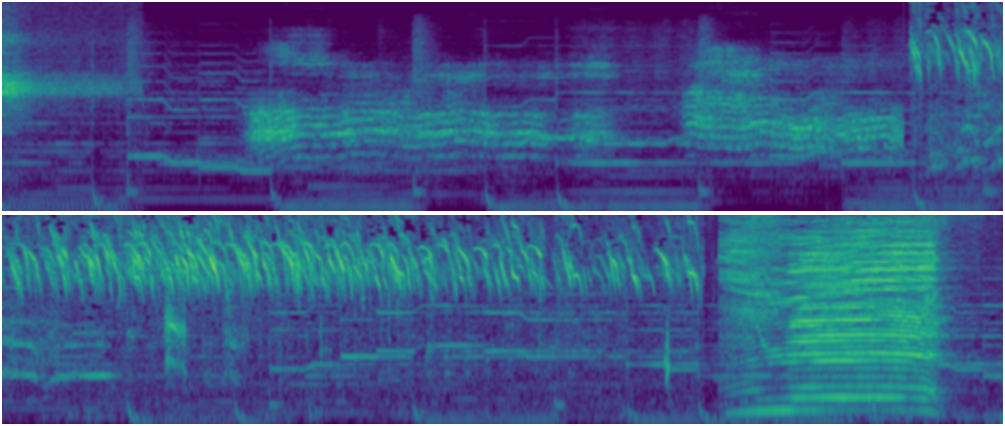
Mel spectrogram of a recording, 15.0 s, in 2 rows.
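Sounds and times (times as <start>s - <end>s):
chicks peeping: 6.8s - 14.5s
cow mooing: 12.9s - 14.7s.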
